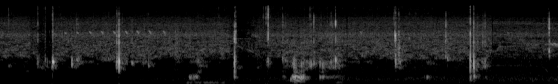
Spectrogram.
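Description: Close-up chewing with wet mouth smacks and clicks, irregular and of varying loudness, over a steady low hiss.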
